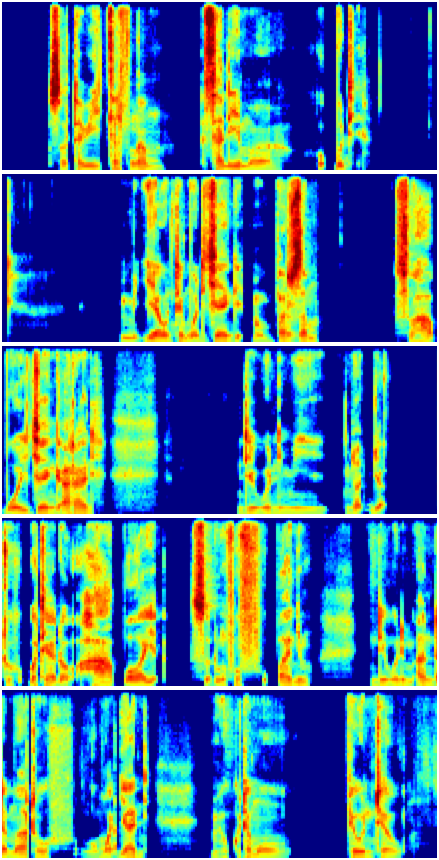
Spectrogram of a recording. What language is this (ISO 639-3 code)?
ful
